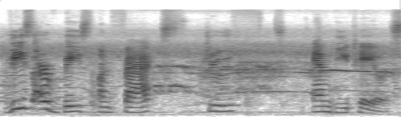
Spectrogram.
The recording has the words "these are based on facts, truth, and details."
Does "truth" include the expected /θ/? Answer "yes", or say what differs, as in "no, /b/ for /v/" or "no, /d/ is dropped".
no, /s/ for /θ/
